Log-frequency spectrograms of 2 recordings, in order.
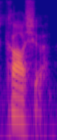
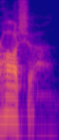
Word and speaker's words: Rocha: It's spelled Rocha, but it's Kasha, or Hasha.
